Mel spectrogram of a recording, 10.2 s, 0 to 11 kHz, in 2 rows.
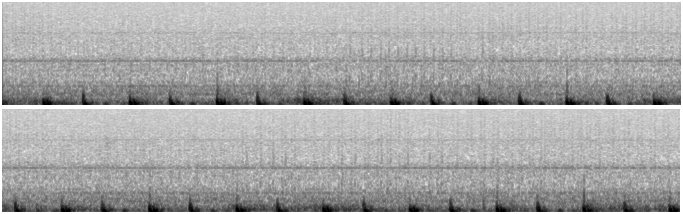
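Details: Heartbeat recorded after or during CPR: steady, regular low thumps at about 92 beats a minute over a faint steady hum.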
